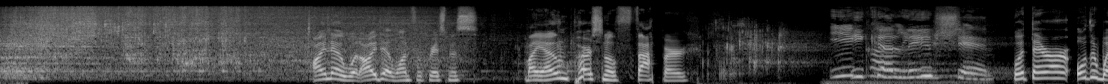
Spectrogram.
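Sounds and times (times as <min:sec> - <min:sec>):
toilet flushing with swirling water: 0:00.0 - 0:06.4
speech: 0:03.1 - 0:07.3, 0:08.3 - 0:11.0.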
